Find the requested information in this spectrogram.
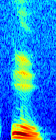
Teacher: अब ओ में मुंह काफी कम खुला है ओ, लेकिन बिल्कुल बंद से हल्का सा ज्यादा है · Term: अर्धसंवृत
